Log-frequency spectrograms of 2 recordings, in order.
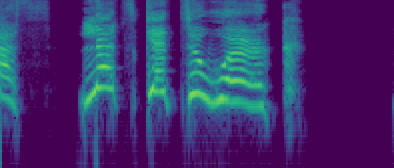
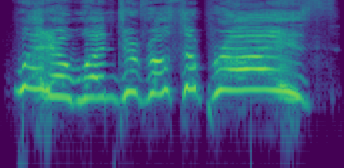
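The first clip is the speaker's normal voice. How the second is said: gasp, then high-pitched delight; delighted surprise; 5 semitones higher than usual. Acted. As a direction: exclaim it high after a gasp.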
